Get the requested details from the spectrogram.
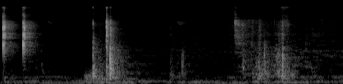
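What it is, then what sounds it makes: Laptop charger with a loose metal piece inside. An opened laptop charger housing is dropped and knocked to shake loose a metal piece stuck inside, giving six sharp, bright clicking taps with very short decay and quieter rattles between them. A strap-like metal bit, first thought to be a component leg, falls out and is judged the likely cause of the charger's short circuit.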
